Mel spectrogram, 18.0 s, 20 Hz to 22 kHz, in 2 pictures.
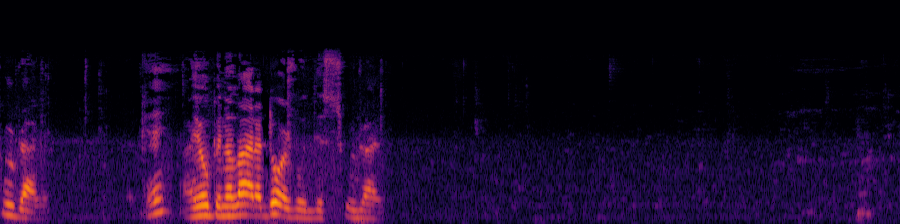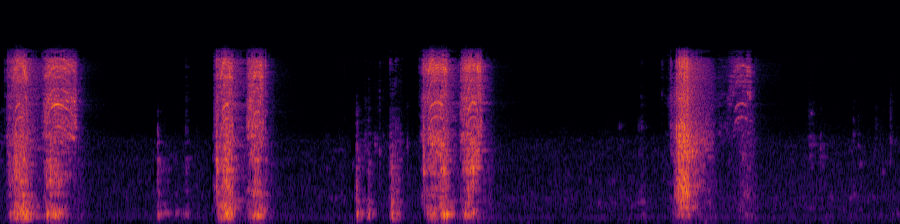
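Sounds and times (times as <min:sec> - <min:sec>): power drill bursts: 0:09.0 - 0:09.8, 0:11.2 - 0:11.7, 0:13.2 - 0:14.0, 0:15.7 - 0:16.6.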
